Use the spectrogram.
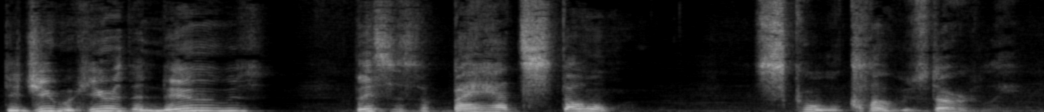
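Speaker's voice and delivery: loud, high-pitched urgent holler; calling out. Acted. Pat calls storm news to Stan, high shouting. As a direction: shout the news high, easing slightly at the end. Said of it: "called Pat".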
